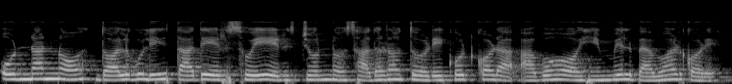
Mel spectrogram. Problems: none marked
